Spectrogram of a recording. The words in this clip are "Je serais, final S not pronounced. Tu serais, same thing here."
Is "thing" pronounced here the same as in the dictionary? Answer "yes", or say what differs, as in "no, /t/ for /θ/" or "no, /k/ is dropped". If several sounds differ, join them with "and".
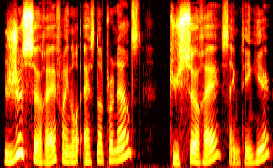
yes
